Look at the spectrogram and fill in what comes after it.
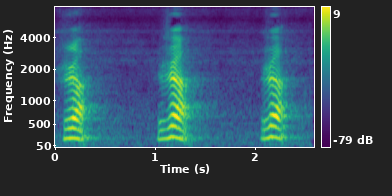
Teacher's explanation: अगर आप रा को बोल के देखेंगे तो आपको स्वयं क्लियर हो जाएगा कि अगर हम रा को बोलते हैं तो जीवा जो है 2 से 3 बार उसमें जो है कंपन होता है। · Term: प्रकंपित व्यंजन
